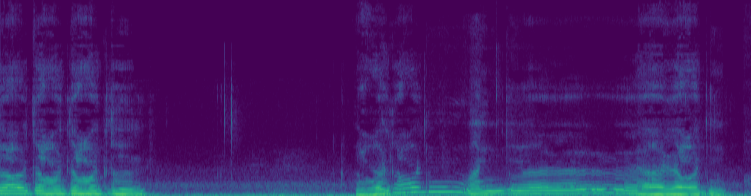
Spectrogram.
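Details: A domestic cat makes odd, drawn-out, wavering meows, low and moaning, in short bursts.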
